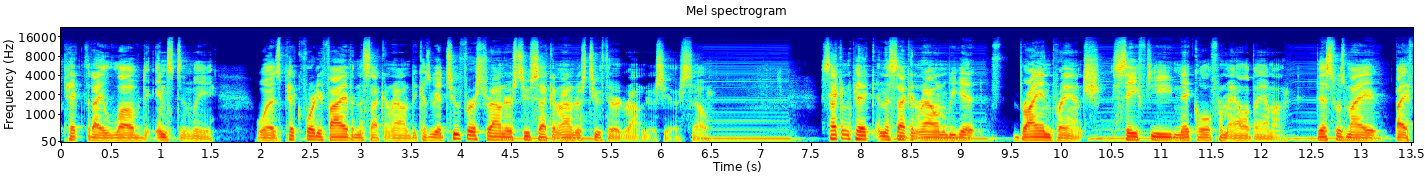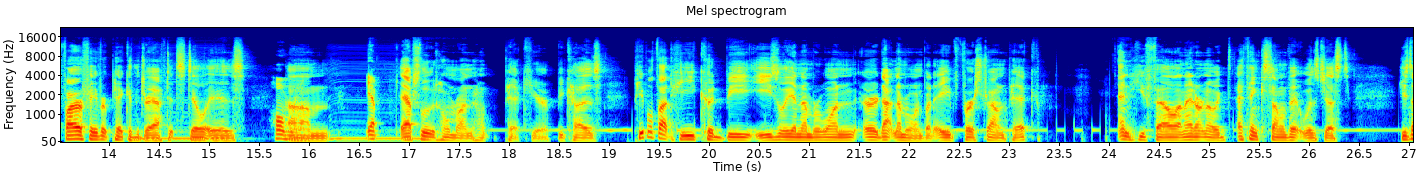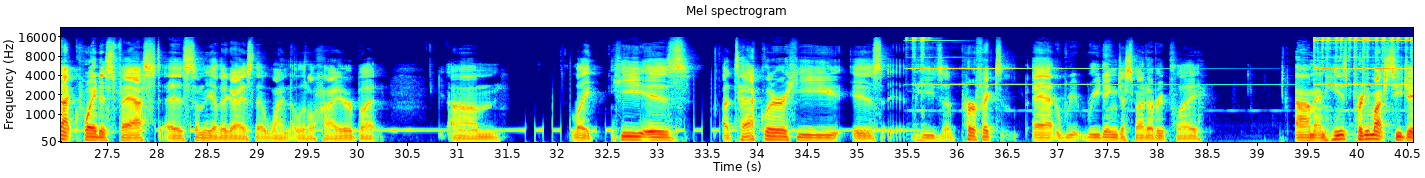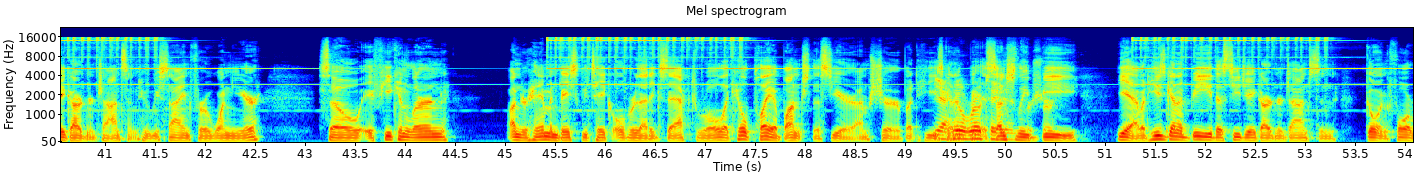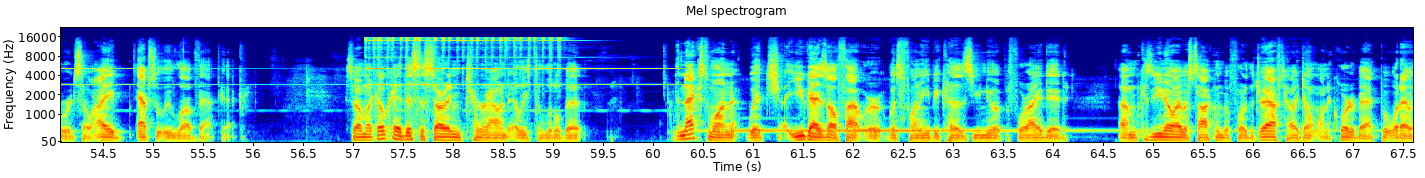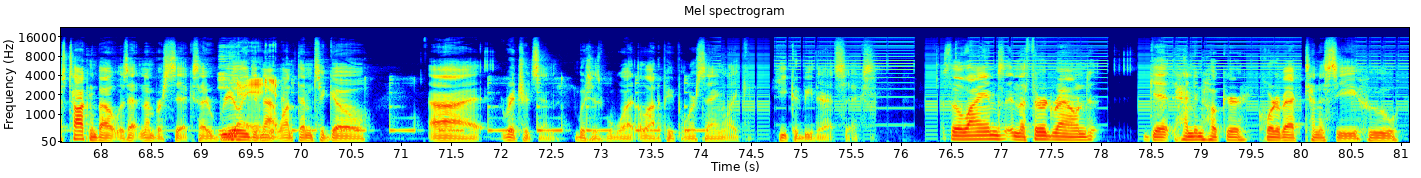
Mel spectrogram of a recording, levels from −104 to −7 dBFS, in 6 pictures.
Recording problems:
alarms or sirens; loud; throughout; 9 dB below the speech

